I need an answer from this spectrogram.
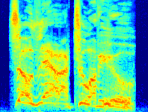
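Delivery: very high, booming, hollow bellowing shout. Reading a story, the narrator voices Nettlebrand growling at two circling dragons, deep, hollow, booming. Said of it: "deep and hollow as if it were booming down an iron pipe".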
